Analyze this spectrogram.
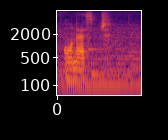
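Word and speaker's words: honest: ऑनेस्ट, ऑनेस्ट, H silent है, ऑनेस्ट।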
